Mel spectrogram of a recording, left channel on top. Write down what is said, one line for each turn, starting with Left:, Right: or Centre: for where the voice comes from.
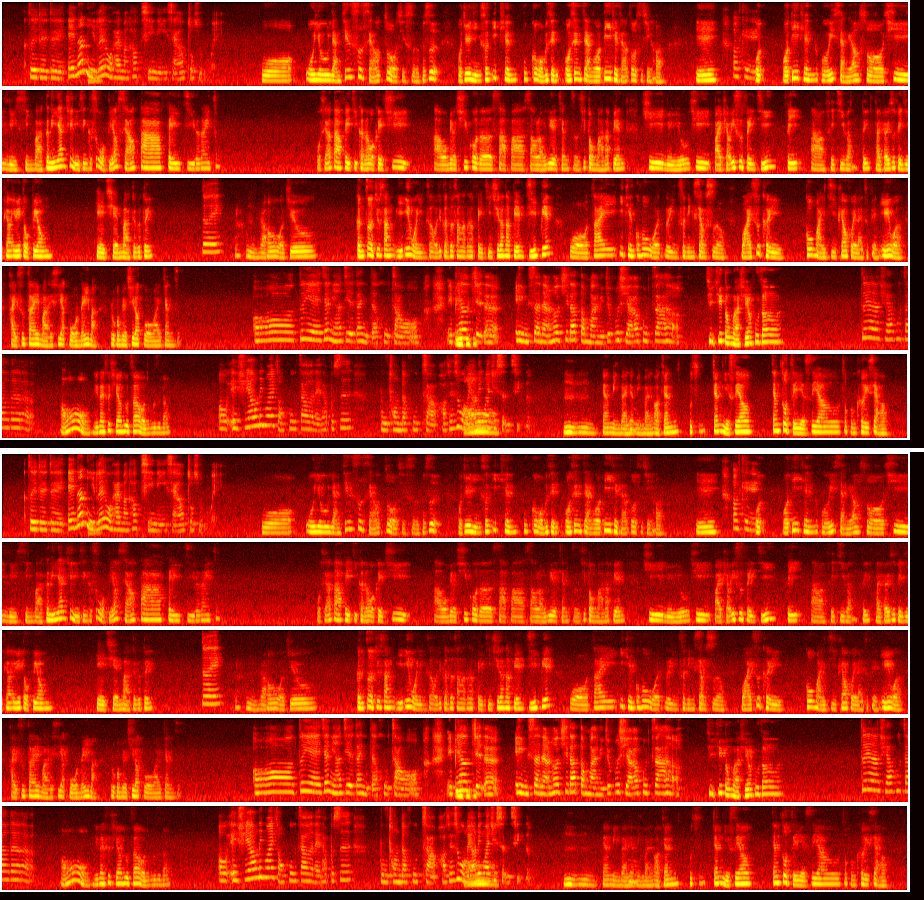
Right: 对对对，诶，那你嘞？
Left: 嗯。
Right: 我还蛮好奇你想要做什么诶。
Left: 我我有两件事想要做，其实可是我觉得隐身一天不够。我们先我先讲我第一天想要做的事情哈，因为
Right: OK，
Left: 我我第一天我也想要说去旅行嘛，跟你一样去旅行，可是我比较想要搭飞机的那一种。我想要搭飞机，可能我可以去啊，我没有去过的沙巴、烧老越这样子，去东马那边去旅游，去白嫖一次飞机飞啊飞机吧，对，白嫖一次飞机票，因为都不用给钱嘛，对不对？
Right: 对，
Left: 嗯，然后我就跟着就上，因因为我隐身，我就跟着上了那个飞机去到那边。即便我在一天过后，我的隐身已经消失哦，我还是可以购买机票回来这边，因为我还是在马来西亚国内嘛。如果没有去到国外这样子，
Right: 哦，对耶，这样你要记得带你的护照哦，<laughs> 你不要觉得隐身了，
Left: 嗯，<laughs>
Right: 然后去到东马你就不需要护照。
Left: 去去东马需要护照哦
Right: <laughs> 对啊，需要护照的。
Left: 哦，原来是需要护照，我都不知道。
Right: 哦，也需要另外一种护照的嘞，它不是普通的护照，好像是我们要另外去申请的。
Left: 哦，嗯嗯，这样明白，
Right: 嗯，
Left: 这样明白哦，这样不是，这样也是要，这样做贼也是要做功课一下哦，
